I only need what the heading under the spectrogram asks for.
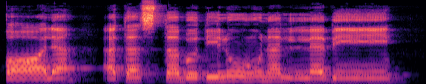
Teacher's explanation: قاف کو موٹا پڑھیں گے، بڑا قاف ہے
